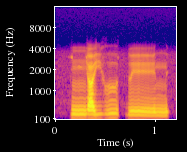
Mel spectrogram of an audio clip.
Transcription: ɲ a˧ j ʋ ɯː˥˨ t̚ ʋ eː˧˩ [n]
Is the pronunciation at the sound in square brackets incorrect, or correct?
correct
